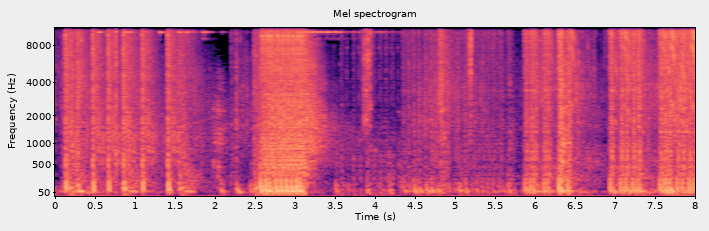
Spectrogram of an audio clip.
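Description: An MP5 submachine gun fires in a video game, loud rapid bursts of automatic shots with short gaps, dense and close.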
